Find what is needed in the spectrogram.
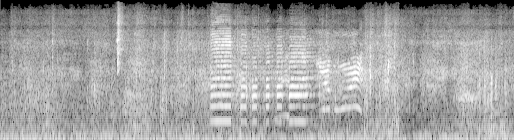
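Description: Mountain bike descending a rough dirt trail at race speed: steady wind rush on the helmet camera's microphone with rattling from the trail. About halfway through, a spectator's horn sounds one held note for about a second, followed by a short shout.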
